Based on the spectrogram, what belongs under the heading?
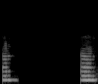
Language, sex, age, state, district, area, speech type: Malayalam, female, 18-30, Kerala, Kasaragod, rural, conversation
